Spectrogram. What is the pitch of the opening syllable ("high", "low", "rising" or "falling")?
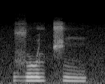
low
